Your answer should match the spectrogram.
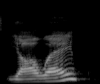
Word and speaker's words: Yahweh: These three features are, number one, the name of the God, Yod-Heh-Vav-Heh, often pronounced Yahweh.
